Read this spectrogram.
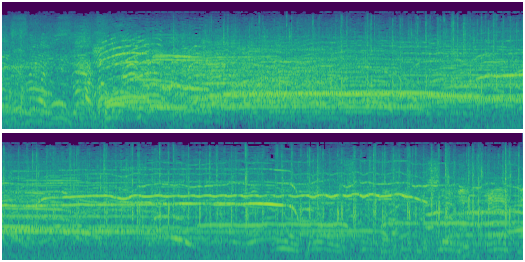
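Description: Young men cheer loudly after a goal.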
